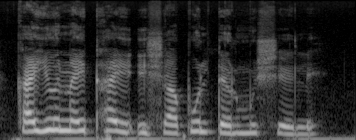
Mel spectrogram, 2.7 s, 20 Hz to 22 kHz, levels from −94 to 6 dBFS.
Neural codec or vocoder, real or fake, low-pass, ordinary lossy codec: vocoder, 44.1 kHz, 128 mel bands every 256 samples, BigVGAN v2; fake; none; none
